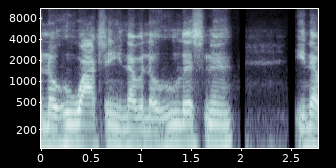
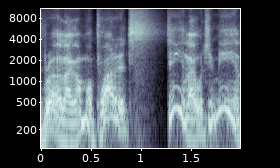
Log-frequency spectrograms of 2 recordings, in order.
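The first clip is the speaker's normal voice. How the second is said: high-pitched, baffled retold protest; puzzled protest; 10 semitones higher than usual. Artist retelling how he questioned his team invitation, puzzled high protest. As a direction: jump up high as if not following.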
